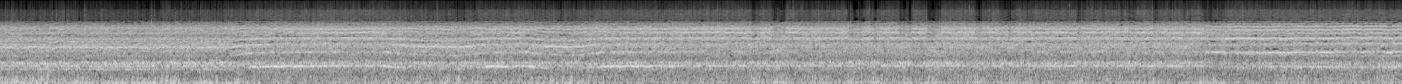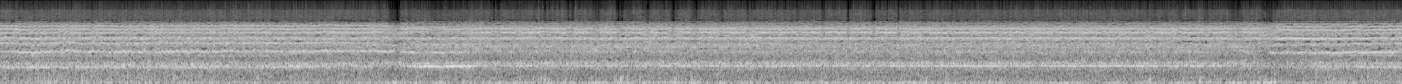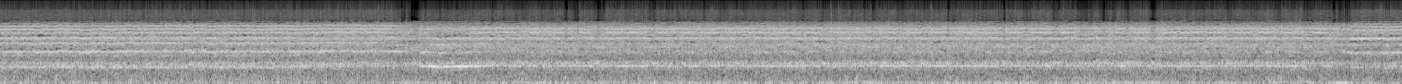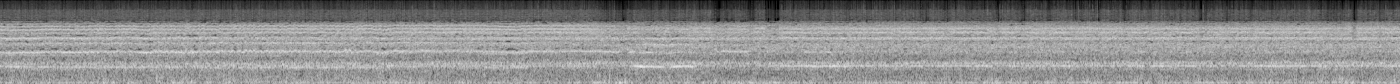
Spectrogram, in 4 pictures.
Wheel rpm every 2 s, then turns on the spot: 210, 220, 220, 230, 240, 230, 220, 210, 220, 230, 230, 230, 230, 220, 210, 220, 230, 240, 230, 230, 230, 210, 210, 230, 230, 230, 230, 230.
none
